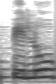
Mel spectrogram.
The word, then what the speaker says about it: pillow: ऐसे ही PILLOW होता है, तो उसको हम पिलो पढ़ते हैं, उसमें भी हम ओ के बाद जब भी किसी वर्ड में W लास्ट में आता है तो वहाँ पे हम W का प्रोनाउंसिएशन नहीं करते, यानी कि वो W होता है साइलेंट।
